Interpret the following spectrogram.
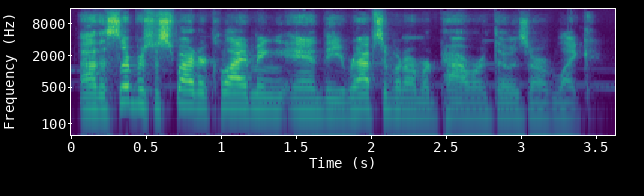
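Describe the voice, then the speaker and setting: He's a fast talker with a slightly high voice, congested and nasal from a head cold. As game master for a tabletop game, he keeps things loose and casual, rambling along with plenty of filler words and curses.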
